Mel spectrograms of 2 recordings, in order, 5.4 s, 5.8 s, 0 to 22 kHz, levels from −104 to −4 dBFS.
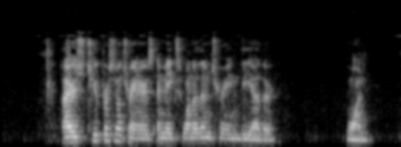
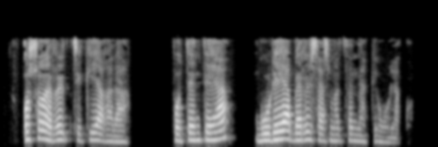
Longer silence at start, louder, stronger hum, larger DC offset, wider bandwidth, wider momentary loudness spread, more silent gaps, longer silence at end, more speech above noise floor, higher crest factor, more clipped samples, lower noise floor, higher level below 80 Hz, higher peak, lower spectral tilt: first, 0.6 s vs 0.3 s; second, -32 LUFS vs -20 LUFS; neither; neither; first, 9.2 kHz vs 8.2 kHz; second, 16 LU vs 19 LU; second, none vs 1.74-2.29 s, 3.14-3.38 s; about the same, 0.45 s vs 0.55 s; second, 56 dB vs over 69 dB; about the same, 24 dB vs 22 dB; neither; about the same, -87 dBFS vs under -90 dBFS; second, -80 dBFS vs -72 dBFS; second, -10 dBFS vs 0 dBFS; about the same, -3.5 dB/octave vs -2.5 dB/octave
